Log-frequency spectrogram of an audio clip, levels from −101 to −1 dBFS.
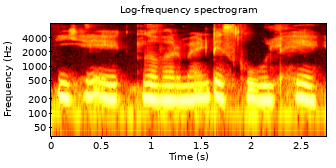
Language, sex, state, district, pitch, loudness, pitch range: Hindi, female, Madhya Pradesh, Bhopal, 205 Hz, -16 LUFS, 195-220 Hz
